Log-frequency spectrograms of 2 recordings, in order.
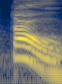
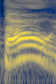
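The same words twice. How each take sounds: First: It is said with the saman (level) tone. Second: It is said with the tri tone. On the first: "เต้าสามัญ" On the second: "เต้าเสียงตี"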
